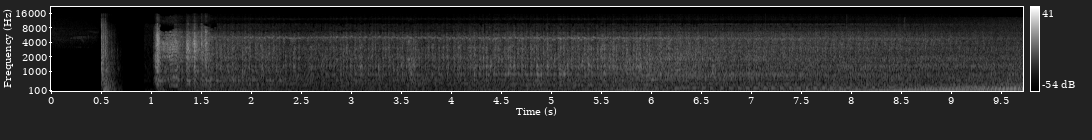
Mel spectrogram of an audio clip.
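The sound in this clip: A station wagon's engine starts by a roadside during a long highway drive. Two sharp clicks come first, then the engine settles into a steady mid-pitched idle whose low rumble grows gradually louder toward the end.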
